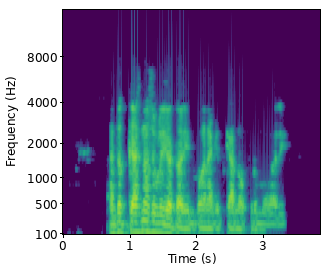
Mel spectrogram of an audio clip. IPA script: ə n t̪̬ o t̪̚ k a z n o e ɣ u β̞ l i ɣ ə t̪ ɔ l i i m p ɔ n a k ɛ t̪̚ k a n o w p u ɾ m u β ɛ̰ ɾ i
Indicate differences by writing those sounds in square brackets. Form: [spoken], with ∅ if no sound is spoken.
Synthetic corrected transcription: ə n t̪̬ o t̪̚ k a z n o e [z] u β̞ l i ɣ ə t̪ ɔ [ɾ] i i m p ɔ n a k ɛ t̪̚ k a n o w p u ɾ m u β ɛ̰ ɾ i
